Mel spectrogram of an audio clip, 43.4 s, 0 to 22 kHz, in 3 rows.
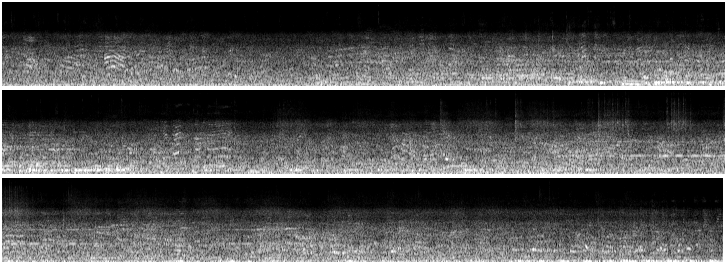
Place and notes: Taipei EXPO Park, Taiwan - Soundwalk
Walking through the bazaar, Various shops voices, Binaural recordings, Zoom H4n+ Soundman OKM II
